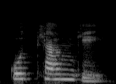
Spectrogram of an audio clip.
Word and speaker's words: 꽃향기: The sound of the final consonant 치읒 is changed to 디귿, 꽃, and then combined with 히읗, it is pronounced 트 sound, 꽃향기, 꽃향기, 꽃향기가 좋아요, 꽃향기가 좋아요.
